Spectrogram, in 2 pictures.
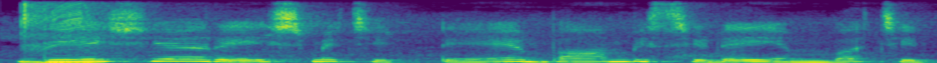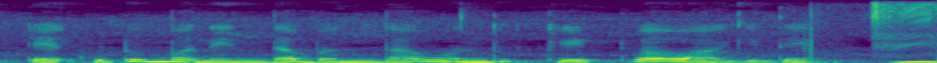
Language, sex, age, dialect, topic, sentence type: Kannada, female, 18-24, Mysore Kannada, agriculture, statement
